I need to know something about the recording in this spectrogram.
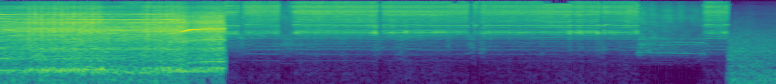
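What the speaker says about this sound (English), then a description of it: "You gotta make sure you grind it down to bare metal." A car body panel is ground down to bare metal at a dent repair spot. A loud, harsh grinding roar drops into a steady high mechanical whine with short interruptions, then stops.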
